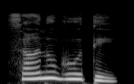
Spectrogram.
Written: ಸಾನುಭೂತಿ

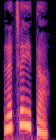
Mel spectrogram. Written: ರಚಯಿತ

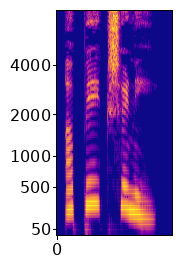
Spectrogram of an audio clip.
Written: ಅಪೇಕ್ಷಣಿ

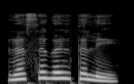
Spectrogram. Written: ರಸಗಳ್ತಲೆ

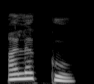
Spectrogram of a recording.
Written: ಅಲಕಿ

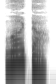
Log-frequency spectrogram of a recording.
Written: ವಾಟಿ

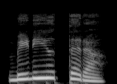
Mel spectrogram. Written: ಬಿಡಿಯುತ್ತರ

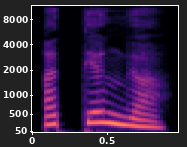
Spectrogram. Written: ಅತ್ಯಂಗ

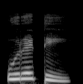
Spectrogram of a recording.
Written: ಊರಡಿ

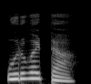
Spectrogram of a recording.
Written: ಉರ್ವಟ

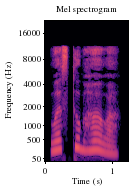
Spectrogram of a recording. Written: ವಸ್ತುಭಾವ

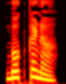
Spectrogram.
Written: ಬೋಗುಣಿ

